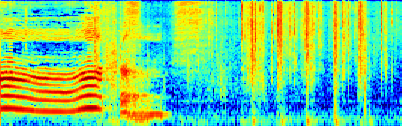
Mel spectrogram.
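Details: A Vizsla whines, frustrated and wanting a toy: a long steady whine with a slight rise at the end, then a short broken whimper, followed by soft scattered tapping and rustling.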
